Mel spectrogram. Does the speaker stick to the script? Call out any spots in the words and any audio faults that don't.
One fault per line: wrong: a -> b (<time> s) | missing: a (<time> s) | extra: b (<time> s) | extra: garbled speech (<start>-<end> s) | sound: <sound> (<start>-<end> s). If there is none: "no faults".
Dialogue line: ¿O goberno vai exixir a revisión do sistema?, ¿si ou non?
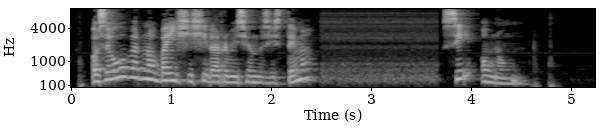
extra: seu (0.3 s)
